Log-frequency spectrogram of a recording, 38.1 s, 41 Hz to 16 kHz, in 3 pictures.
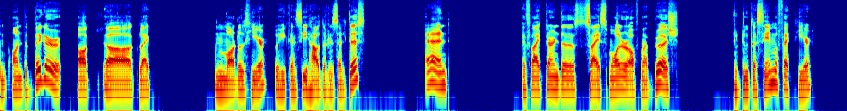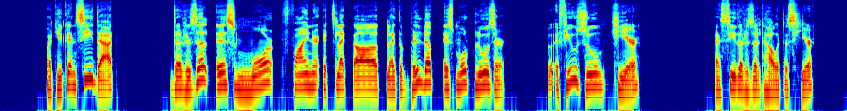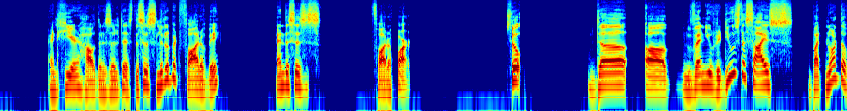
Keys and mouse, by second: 7.9 ctrl+click, 20.4 alt+right click, 21.1 alt+middle click, 21.8 alt+right click, 22.5 alt+middle click, 24.2 alt+right click, 25.4 alt+middle click, 26.9 alt+right click, 29.3 alt+middle click, 29.9 alt+right click, 30.5 alt+middle click, 31.6 alt+right click, 33.4 alt+click, 34.0 alt+middle click.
